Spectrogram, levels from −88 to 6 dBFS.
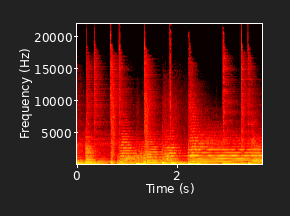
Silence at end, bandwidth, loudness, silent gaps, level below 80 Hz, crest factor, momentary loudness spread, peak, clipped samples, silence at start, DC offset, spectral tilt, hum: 0 s; over 20 kHz; -23 LUFS; none; -28 dBFS; 14 dB; 5 LU; -8 dBFS; under 0.1%; 0 s; under 0.1%; -6 dB/octave; none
